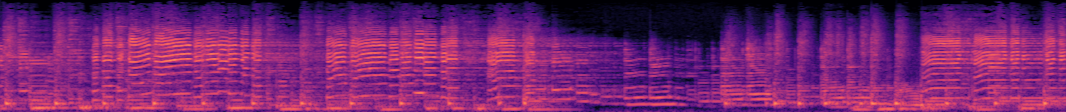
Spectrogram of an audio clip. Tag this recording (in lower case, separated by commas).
brass instrument, saxophone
